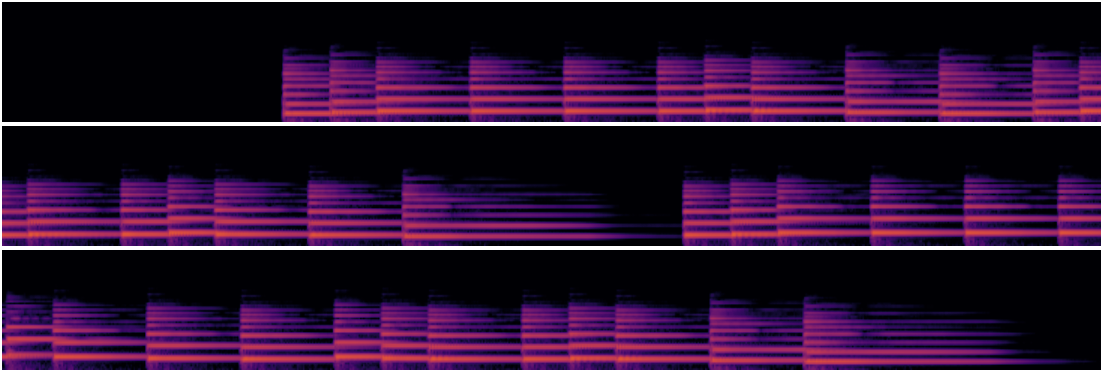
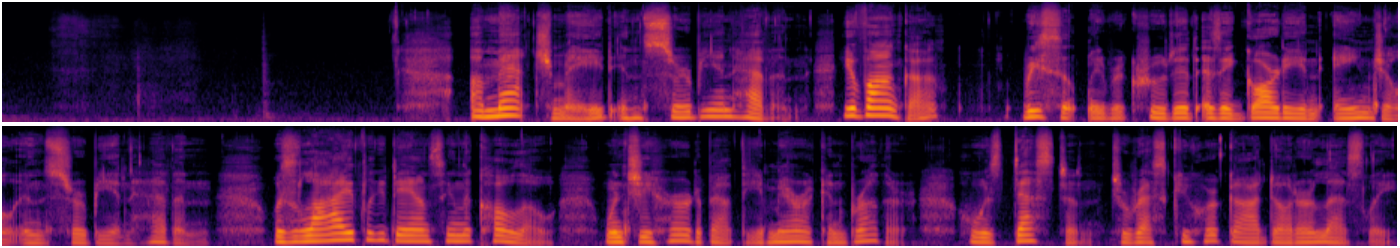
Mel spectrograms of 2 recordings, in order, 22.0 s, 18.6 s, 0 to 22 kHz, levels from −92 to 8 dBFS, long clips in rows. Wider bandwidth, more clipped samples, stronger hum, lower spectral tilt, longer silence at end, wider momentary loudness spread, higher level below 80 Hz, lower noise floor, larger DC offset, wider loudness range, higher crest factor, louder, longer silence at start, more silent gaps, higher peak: second, 5 kHz vs 19.5 kHz; neither; neither; first, -6.5 dB/octave vs -5 dB/octave; first, 0.6 s vs 0.1 s; second, 8 LU vs 17 LU; second, -76 dBFS vs -66 dBFS; first, -76 dBFS vs -65 dBFS; neither; second, 3 LU vs 6 LU; second, 14 dB vs 24 dB; second, -38 LUFS vs -24 LUFS; second, 1.85 s vs 2.6 s; neither; second, -24 dBFS vs 0 dBFS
